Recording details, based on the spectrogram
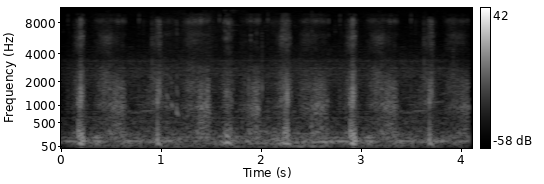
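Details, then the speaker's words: Child with breathing difficulty, possible pneumonia; rapid, noisy breaths with rough, whistling sounds on each breath, a serious sign needing a health worker at once: wheezing. "which is called wheezing these sounds do not always indicate pneumonia but they are still very serious problems and you must take your child to a health worker or nearest health post at once"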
